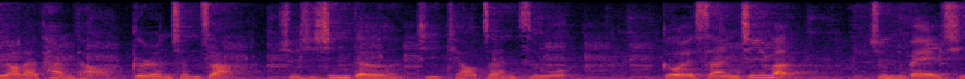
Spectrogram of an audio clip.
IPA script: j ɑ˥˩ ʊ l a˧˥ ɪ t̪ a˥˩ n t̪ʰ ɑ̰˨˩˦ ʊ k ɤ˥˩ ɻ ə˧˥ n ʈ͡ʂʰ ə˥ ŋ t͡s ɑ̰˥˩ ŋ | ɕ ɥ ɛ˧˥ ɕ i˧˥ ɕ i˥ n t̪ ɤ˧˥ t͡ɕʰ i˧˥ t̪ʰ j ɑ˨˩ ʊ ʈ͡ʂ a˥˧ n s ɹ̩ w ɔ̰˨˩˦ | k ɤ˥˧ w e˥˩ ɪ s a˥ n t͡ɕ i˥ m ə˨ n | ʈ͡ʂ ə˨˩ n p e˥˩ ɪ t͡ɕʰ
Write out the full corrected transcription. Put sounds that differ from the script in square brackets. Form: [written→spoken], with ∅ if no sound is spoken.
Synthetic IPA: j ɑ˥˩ ʊ l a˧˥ ɪ [t̪→t̪ʰ] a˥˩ n t̪ʰ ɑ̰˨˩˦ ʊ k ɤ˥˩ ɻ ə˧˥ n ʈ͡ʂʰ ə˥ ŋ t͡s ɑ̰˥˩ ŋ | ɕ ɥ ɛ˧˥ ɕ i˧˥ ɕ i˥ n t̪ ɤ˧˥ [t͡ɕʰ→t͡ɕ] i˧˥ t̪ʰ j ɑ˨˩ ʊ ʈ͡ʂ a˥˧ n [s→t͡s] ɹ̩ w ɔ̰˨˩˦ | k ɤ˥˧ w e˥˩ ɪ s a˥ n t͡ɕ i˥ m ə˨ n | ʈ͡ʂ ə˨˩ n p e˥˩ ɪ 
